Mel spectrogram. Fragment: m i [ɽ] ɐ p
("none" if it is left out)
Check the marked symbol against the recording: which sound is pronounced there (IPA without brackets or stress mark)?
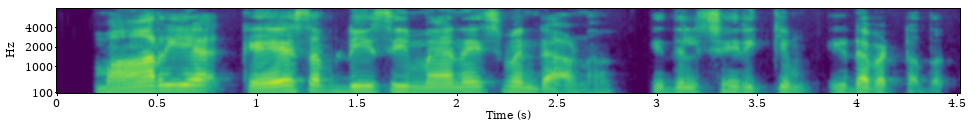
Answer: ɽ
